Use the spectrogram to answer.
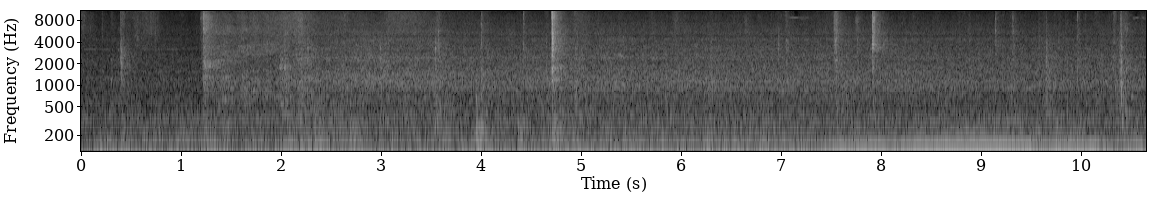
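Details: Petrol car whose battery was drained to about 11 volts, jump-started with a 400 cold-cranking-amp jump starter: a low rumble firms up and settles into a smooth, even idle with no misses or knocks; a clean, easy start.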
